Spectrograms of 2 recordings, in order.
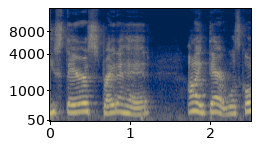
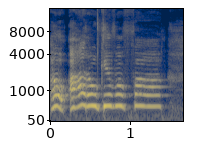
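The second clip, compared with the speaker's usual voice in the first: mock very high, loud shout from the lungs; 10 semitones higher than usual. Retelling what a man kept shouting with people behind them, imitating Derek yelling. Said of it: "And he kept yelling out".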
